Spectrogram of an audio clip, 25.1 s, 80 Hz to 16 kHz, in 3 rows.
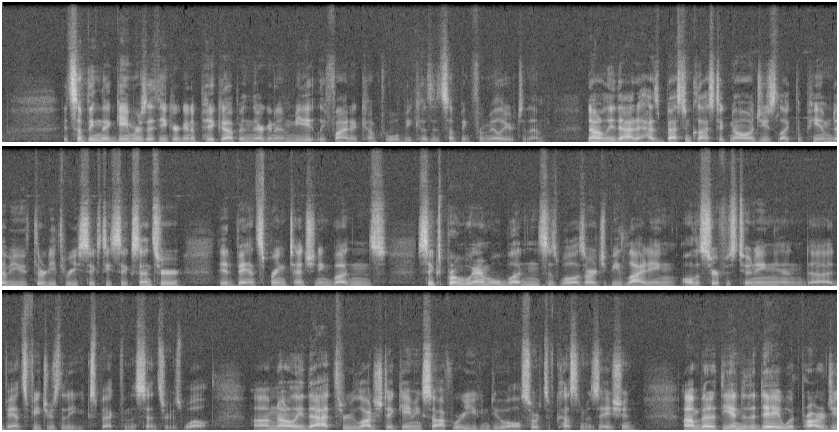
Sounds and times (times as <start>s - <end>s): Speech: 0.6s - 25.0s.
